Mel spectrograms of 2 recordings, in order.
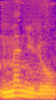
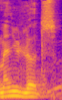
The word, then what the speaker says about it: Manu Lods: Bonjour Manulo, oui, comme disent souvent les protestants, mais sinon on peut dire Manulots aussi. Mais je sais que dans les fiefs protestants, on va prononcer ça Lo.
